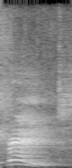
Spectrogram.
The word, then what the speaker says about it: friend: We say friend. The I is silent.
